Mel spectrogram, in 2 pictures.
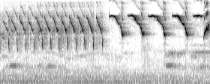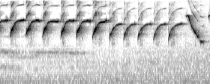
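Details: Canary singing: a fast trill of repeated sharp notes, then a long series of bright, swooping whistled syllables, each falling or rising, delivered in rapid rhythmic runs.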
